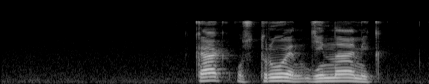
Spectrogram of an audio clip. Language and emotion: Russian, angry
